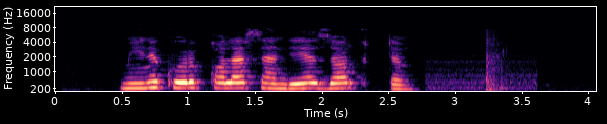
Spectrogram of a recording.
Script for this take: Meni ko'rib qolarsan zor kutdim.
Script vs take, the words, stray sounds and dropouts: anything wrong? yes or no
yes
